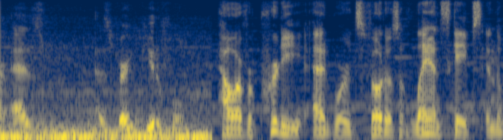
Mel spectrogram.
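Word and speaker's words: Eadweard: That being our protagonist, Edward Muybridge. Yes, his name had the same pronunciation as Edward.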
